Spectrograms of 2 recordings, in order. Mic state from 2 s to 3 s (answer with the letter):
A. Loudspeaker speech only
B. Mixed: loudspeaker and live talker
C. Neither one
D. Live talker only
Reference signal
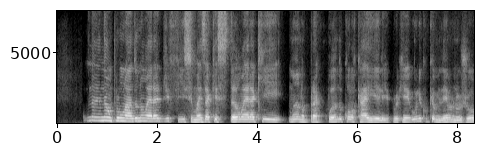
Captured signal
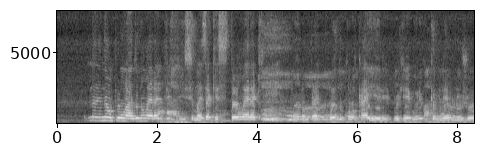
B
